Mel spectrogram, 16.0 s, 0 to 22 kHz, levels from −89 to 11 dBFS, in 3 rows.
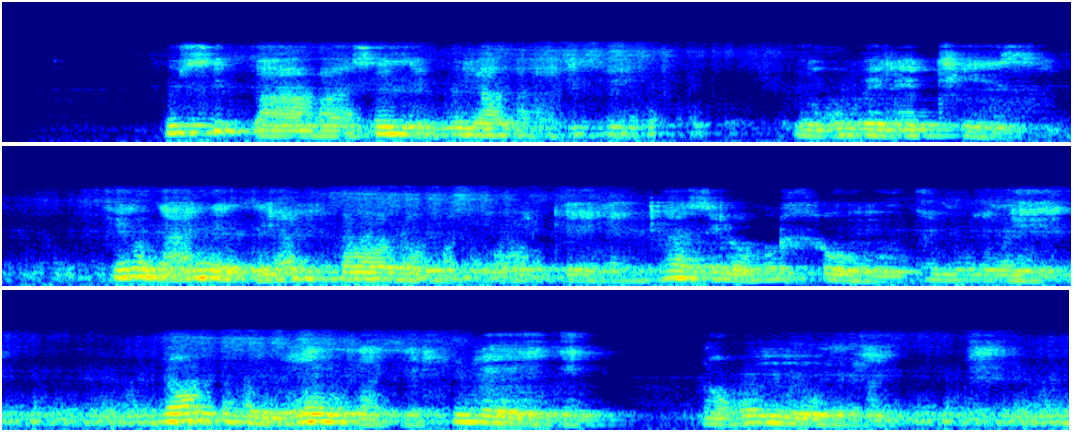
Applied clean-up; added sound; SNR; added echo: neural separator model SepFormer DNS4.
